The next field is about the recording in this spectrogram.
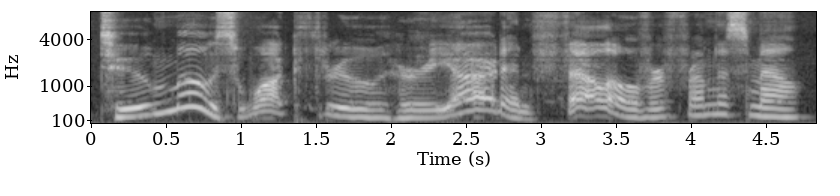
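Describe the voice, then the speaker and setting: A man reading a children's bedtime story aloud as a father, in an expressive, playful way. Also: high-pitched, takes it slowly, gravelly.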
